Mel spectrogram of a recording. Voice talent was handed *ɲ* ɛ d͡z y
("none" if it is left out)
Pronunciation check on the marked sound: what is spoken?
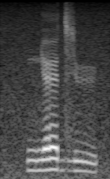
ɲ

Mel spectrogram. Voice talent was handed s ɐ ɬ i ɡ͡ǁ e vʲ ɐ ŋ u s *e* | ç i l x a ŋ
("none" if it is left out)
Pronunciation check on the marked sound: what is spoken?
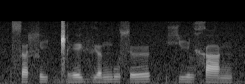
ø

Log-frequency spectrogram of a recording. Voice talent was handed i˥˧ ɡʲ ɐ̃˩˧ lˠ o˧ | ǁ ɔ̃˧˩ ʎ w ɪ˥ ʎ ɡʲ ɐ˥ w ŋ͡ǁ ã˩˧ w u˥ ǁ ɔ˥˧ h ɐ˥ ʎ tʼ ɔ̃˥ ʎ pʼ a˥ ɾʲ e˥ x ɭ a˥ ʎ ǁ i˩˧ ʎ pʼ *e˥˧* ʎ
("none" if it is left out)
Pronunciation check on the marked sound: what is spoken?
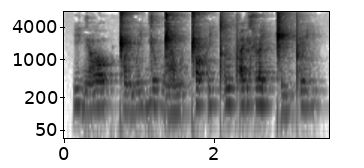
e˥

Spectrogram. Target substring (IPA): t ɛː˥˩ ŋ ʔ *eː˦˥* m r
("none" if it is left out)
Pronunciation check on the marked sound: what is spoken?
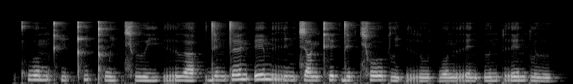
eː˥˩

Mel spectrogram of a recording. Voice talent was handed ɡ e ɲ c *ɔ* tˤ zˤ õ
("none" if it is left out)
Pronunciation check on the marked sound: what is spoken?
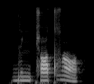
ɔ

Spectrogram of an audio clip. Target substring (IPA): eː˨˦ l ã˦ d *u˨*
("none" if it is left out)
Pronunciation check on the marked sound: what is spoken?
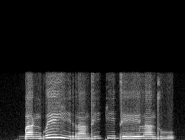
u˨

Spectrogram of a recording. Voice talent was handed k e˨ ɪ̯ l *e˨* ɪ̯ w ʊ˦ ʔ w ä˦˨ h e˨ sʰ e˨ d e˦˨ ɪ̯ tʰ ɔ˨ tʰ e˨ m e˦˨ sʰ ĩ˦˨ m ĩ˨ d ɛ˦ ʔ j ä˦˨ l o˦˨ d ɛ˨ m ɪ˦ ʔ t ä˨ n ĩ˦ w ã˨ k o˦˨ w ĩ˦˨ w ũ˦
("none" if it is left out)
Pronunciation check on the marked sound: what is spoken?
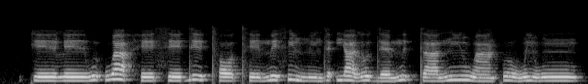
e˨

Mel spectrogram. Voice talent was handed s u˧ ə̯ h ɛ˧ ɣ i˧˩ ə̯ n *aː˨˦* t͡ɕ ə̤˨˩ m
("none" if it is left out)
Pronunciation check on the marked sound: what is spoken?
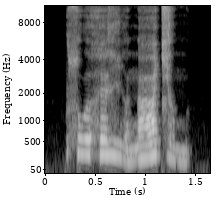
aː˨˦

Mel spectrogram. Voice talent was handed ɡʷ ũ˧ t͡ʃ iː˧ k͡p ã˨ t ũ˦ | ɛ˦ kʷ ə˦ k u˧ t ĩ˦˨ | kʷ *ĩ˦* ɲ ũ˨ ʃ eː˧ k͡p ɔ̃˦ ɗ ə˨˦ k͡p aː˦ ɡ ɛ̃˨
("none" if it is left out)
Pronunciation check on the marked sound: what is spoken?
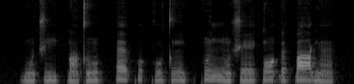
ĩ˦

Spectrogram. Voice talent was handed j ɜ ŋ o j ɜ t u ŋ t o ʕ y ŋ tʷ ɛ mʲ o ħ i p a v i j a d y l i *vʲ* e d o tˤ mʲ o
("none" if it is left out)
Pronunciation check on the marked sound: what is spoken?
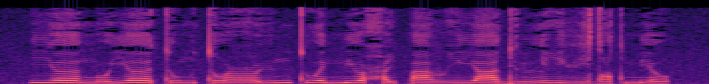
vʲ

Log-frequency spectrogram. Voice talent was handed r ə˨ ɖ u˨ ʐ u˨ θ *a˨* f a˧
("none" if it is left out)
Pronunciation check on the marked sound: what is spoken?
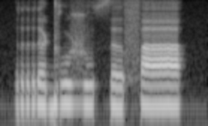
ə˨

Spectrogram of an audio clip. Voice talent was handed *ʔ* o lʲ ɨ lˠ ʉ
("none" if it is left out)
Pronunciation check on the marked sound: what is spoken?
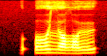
ʔ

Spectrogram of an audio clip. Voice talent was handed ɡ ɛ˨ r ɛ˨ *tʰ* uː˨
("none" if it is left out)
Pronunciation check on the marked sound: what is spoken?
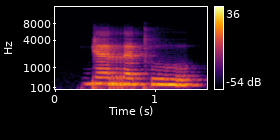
tʰ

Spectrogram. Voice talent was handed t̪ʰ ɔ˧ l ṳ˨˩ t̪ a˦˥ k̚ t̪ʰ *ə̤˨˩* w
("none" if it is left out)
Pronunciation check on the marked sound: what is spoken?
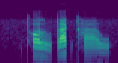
a̤˨˩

